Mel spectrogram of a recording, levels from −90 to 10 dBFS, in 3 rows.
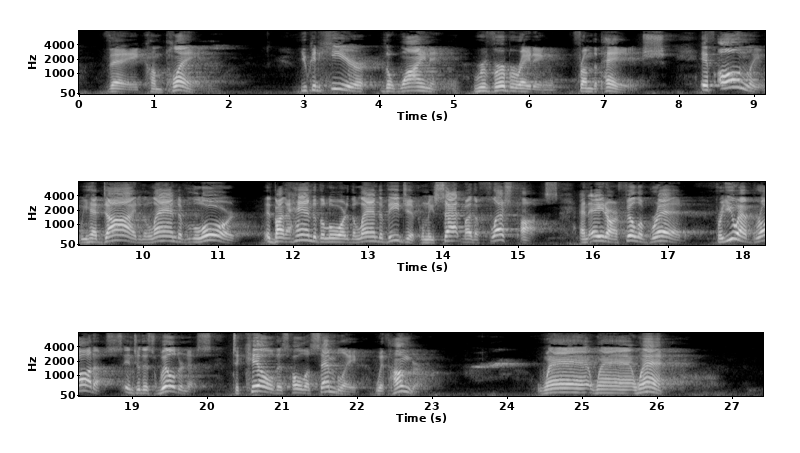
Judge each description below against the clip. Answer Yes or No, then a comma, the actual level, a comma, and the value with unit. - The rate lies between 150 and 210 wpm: No, average, 140 wpm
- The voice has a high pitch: Yes, high, 205 Hz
